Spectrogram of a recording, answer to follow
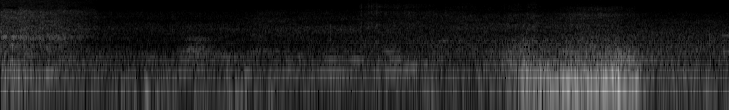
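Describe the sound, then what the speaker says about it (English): Strong night wind gusting outside, a broad rushing roar with buffeting against the microphone that swells louder near the end, with no talk over it. "You guys just want to hear how windy it is outside?"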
